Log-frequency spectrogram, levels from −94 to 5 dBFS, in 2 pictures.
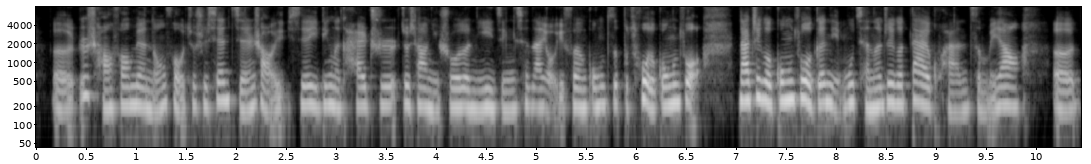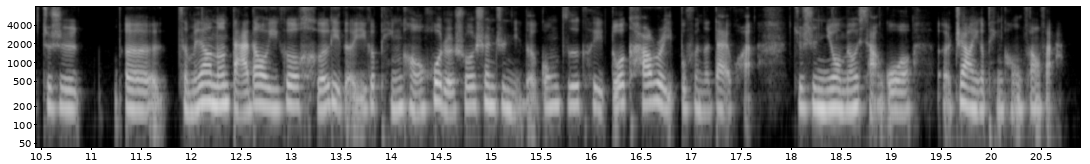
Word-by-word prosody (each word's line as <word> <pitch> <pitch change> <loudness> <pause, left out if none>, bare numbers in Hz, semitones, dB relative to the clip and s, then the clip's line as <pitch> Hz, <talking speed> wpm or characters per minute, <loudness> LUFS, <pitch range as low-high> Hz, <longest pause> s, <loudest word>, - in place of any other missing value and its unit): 呃， - - -3
日 295 - +1
常 180 -10 -1
方 205 +2 -1
面 205 -3 +2
能 175 +4 -2
否 - - -1
就 205 - -7
是 205 - -5
先 240 +5 +1
减 190 -6 -2
少 210 - -1
一 - - -5
些 210 -1 -1
一 205 - 0
定 210 +2 -1
的 190 - -1
开 200 +1 -2
支。 205 +1 -3
就 215 - 0
像 200 -2 0
你 175 - -3
说 190 +2 0
的， 190 0 +2
你 180 +1 0
已 185 - +2
经 175 -1 -4
现 200 +3 -4
在 190 -1 -1
有 170 - -4
一 - - -5
份 195 -2 +1
工 195 +2 -1
资 215 +1 -2
不 210 -2 -6
错 245 +5 +5
的 - - +4
工 205 +4 +4
作， - - +4 0.4
那 240 0 +8
这 270 - +4
个 230 -3 +7
工 240 +3 +6
作 250 -2 +7
跟 220 +2 +3
你 220 - 0
目 215 +3 +1
前 190 -5 -1
的 195 - +4
这 225 +2 +3
个 215 - +4
贷 220 -1 +2
款， 165 -3 -6
怎 190 +1 -5
么 - - -7
样？ 200 -1 +1 0.3
呃， 175 0 +1
就 200 - -6
是 185 -2 -3 0.4
呃， 175 -2 +1 0.2
怎 185 - -2
么 175 - 0
样 230 0 +6
能 215 +1 +5
达 165 -6 +3
到 210 +2 +3
一 190 -1 -1
个 205 +2 +1
合 185 -1 -2
理 215 -2 0
的 - - -5
一 - - -5
个 205 - -3
平 190 -2 -5
衡， 175 -4 -3
或 235 +5 +3
者 165 -6 -1
说 205 +3 -2
甚 210 0 -1
至 205 - -5
你 180 -3 -4
的 - - -8
工 205 +1 -4
资 210 -1 -2
可 205 - -9
以 190 - -3
多 220 - -1
cover 220 +1 +2
一 - - -4
部 190 - -8
分 185 0 -8
的 170 - -10
贷 - - -3
款， - - -8 0.4
就 200 - -4
是 195 +1 -2
你 185 0 +3
有 190 0 +4
没 175 - -2
有 185 - +2
想 200 - -2
过 170 +1 -2 0.2
呃， 205 - -7
这 230 - 0
样 200 -3 +4
一 - - -1
个 175 - -4
平 175 0 -9
衡 90 - -8
方 90 0 -4
法？ - - -7
200 Hz, 330 characters per minute, -24 LUFS, 185-215 Hz, 0.4 s, 那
